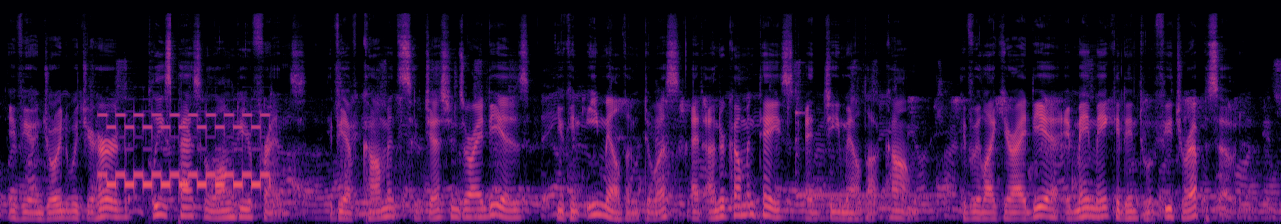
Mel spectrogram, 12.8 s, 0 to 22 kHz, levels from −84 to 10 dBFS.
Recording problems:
background chatter; noticeable; throughout; 2 voices, 10 dB below the speech
doorbell; loud; from 1 to 2.5 s; peak 3 dB above the speech
doorbell; noticeable; from 8 to 9.5 s; peak 10 dB below the speech

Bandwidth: 17 kHz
